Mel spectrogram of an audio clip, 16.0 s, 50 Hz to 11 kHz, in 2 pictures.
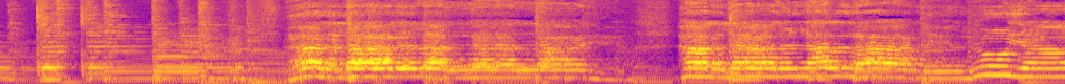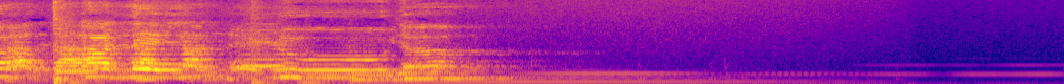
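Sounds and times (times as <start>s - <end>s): acoustic guitar: 0.0s - 15.9s
person singing: 1.9s - 12.0s.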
